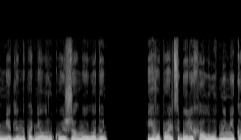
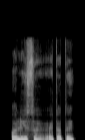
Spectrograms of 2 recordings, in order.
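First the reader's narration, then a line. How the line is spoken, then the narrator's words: Uncertain. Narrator (Russian): неуверенно произнес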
